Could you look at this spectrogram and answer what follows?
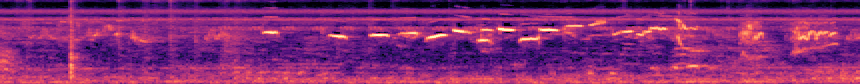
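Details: Jongkangan bird call used as a lure to get wild-caught birds calling quickly: a clear run of short, high chirps, about three per second, stepping upward in pitch and then breaking into scattered notes, with faint insect hum beneath.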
